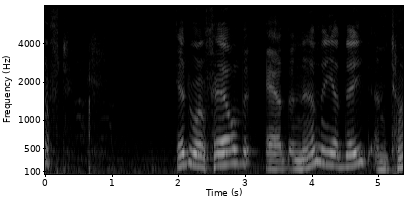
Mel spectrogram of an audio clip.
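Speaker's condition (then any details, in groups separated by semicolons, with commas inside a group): Cerebral palsy; speech affected, tongue cannot reach roof of mouth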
